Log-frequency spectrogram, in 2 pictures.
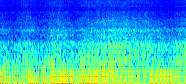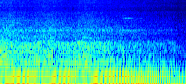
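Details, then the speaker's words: Honda Vario KZR scooter after major service, worn valve guides replaced: steady, smooth idle with the former top-end ticking gone. "Dan sekarang udah aman, udah hilang tuh si suara-suara ngelitiknya."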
